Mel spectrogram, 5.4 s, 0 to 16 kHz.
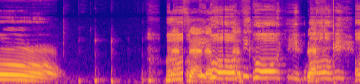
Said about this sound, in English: And it's, it's like Rick Stevens the cat, but it's just a cow. All moo sounds 24/7. All different types of mooing. We're just mooing, mooing, and screwing on 107.9, the Moo.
